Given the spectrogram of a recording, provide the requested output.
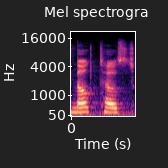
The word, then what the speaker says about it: Milquetoast: should say this for Raiders my name is milk toast if you were wondering how to say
